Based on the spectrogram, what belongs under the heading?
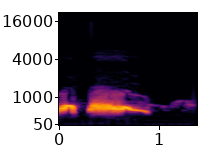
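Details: A single 'thúc gù' urging coo of a spotted dove, used as a lure call. A brief bent note leads into a longer, vibrating, low coo that gradually falls in pitch. The background is otherwise silent.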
